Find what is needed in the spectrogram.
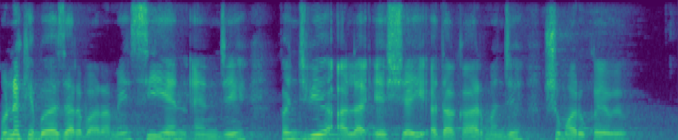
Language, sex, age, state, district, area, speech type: Sindhi, female, 45-60, Maharashtra, Thane, urban, read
